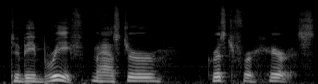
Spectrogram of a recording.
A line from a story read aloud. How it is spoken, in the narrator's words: Sylvan answered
